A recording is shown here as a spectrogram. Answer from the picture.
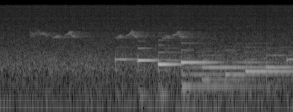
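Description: Steady rushing of a waterfall with a few short bird chirps. A bit under halfway in, a slow, gentle melody of held notes comes in over it, stepping downward and louder than the water.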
